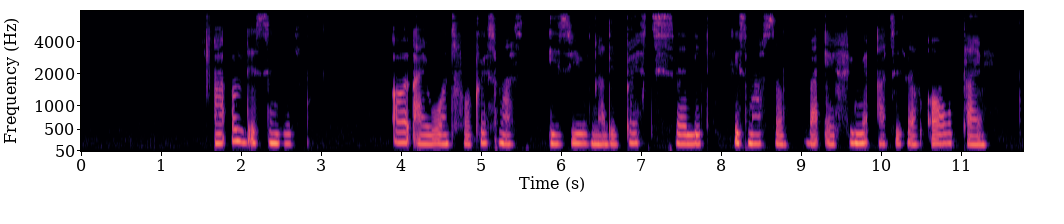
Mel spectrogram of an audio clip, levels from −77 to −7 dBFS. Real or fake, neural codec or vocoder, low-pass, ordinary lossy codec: real; none; 7.2 kHz; none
